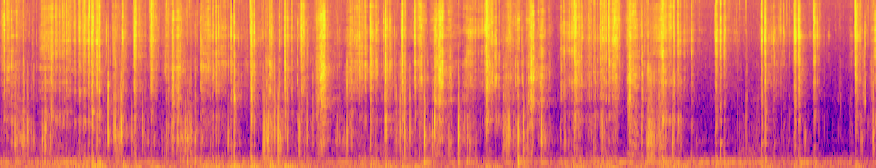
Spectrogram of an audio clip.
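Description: A small knife cuts brittle flakes from a solid, dry, cream-colored oval soap bar held in the hand. The clip is a dense run of sharp, dry, crackly scrapes and clicks with a bright top, over a low steady hum.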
